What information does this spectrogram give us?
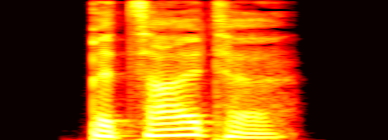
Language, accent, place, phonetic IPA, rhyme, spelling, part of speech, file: German, Germany, Berlin, [bəˈt͡saːltə], -aːltə, bezahlte, adjective / verb, De-bezahlte.ogg
- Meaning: inflection of bezahlen: 1. first/third-person singular preterite 2. first/third-person singular subjunctive II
